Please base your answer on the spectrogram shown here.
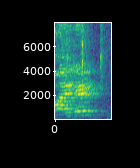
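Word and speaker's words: island: आवाज नहीं आ ओके ऐ से साइलेंट वर्ड या भूत वर्ड याद रखने भूत दिखता है नहीं दिखता इसी तरह ये दिखता है लेकिन इसका आवाज नहीं निकालते ओके सो इट फम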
